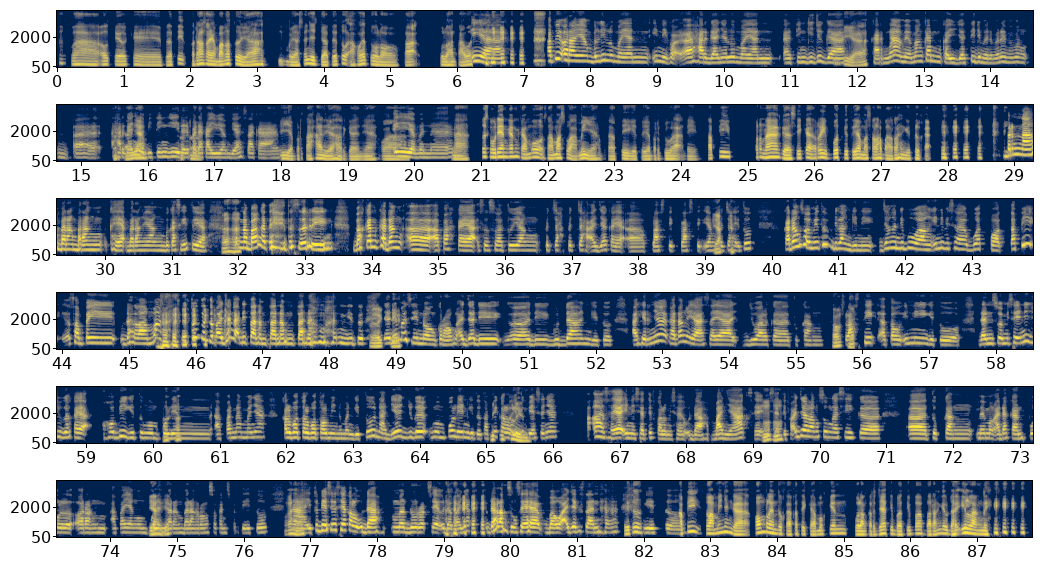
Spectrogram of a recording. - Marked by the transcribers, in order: chuckle; laugh; chuckle; laugh; laughing while speaking: "tanaman"; laugh; laughing while speaking: "langsung saya"; laugh
- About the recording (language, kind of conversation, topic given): Indonesian, podcast, Bagaimana cara kamu menyederhanakan barang di rumah agar lebih ramah lingkungan?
